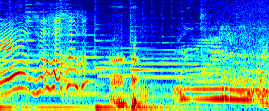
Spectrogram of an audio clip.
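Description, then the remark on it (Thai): Frogs croak loudly, several warbling, overlapping calls that rise and fall in pitch and fill the whole moment with no one talking. “สิงโตจึงได้รู้ทันทีว่าเสียงที่ได้ยินนั้นเป็นเสียงของกบ”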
